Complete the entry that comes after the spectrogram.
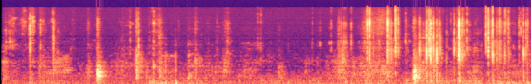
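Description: A metal utility-knife blade scrapes and carves a hand-sized solid bar of soap with an iridescent glitter coating and a mint-green interior, held in one hand, shaving off crunchy flakes. Soft, scattered scratches and crisp ticks in the first half give way to denser, louder, bright gritty crunches toward the end, each stroke ending quickly with no ring.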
